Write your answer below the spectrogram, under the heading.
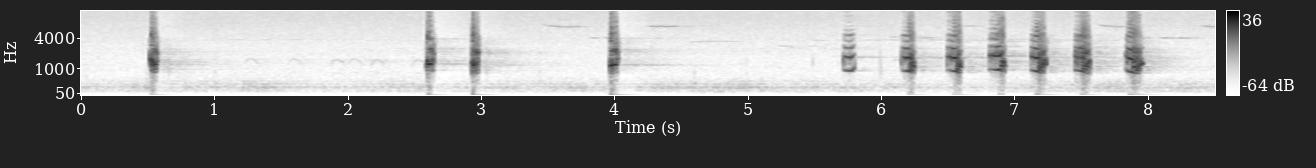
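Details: A wild turkey in Tennessee on a spring morning at first light, near a river-bounded property, gives sharp, clipped notes: a few spaced singles, then a quick run of seven at about three per second, over a low steady hum.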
